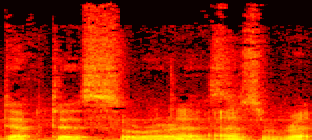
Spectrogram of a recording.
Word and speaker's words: Adeptus Sororitas: How do you pronounce that? Adeptus Sororitas.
